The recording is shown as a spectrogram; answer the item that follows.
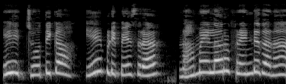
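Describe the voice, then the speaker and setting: Performer doing an earnest young woman friend, very high squeaky cartoon voice, coaxing, persistent. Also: fairly quick, fairly bright tone.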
